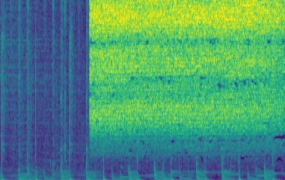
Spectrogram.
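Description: Background music with a steady beat; about a second in, a loud steady hiss starts as a Tiger Pro fogging lance sprays a fine mist of water and disinfectant driven by compressed air.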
